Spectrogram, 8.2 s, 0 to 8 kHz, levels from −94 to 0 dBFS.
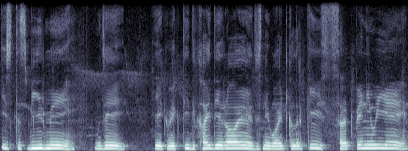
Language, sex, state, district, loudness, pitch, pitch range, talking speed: Hindi, male, Rajasthan, Bikaner, -12 LUFS, 160 Hz, 150-170 Hz, 130 wpm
